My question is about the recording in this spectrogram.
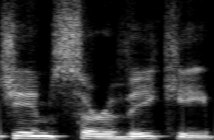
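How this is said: The surname has an American English pronunciation. "So in American"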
